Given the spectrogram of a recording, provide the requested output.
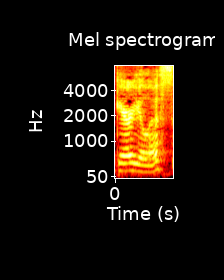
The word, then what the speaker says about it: garrulous: Garrulous is how it's pronounced, and it means talks a lot.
